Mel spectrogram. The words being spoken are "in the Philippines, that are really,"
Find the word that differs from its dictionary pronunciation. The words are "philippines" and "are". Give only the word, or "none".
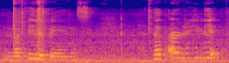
philippines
